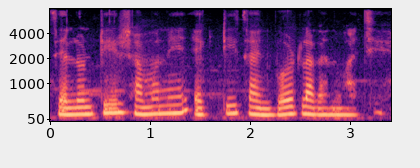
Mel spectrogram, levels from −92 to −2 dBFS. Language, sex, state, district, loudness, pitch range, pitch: Bengali, female, Assam, Hailakandi, -15 LUFS, 180-215 Hz, 190 Hz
